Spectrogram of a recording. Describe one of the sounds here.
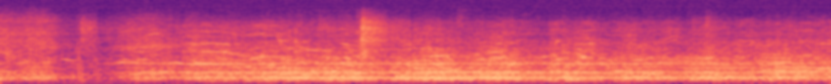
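A fairground ride's motor hums steadily.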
